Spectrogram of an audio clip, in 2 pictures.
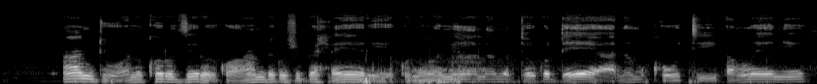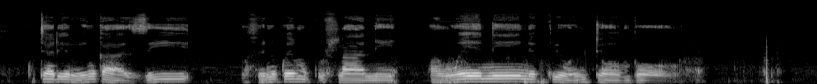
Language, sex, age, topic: Ndau, male, 36-49, health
